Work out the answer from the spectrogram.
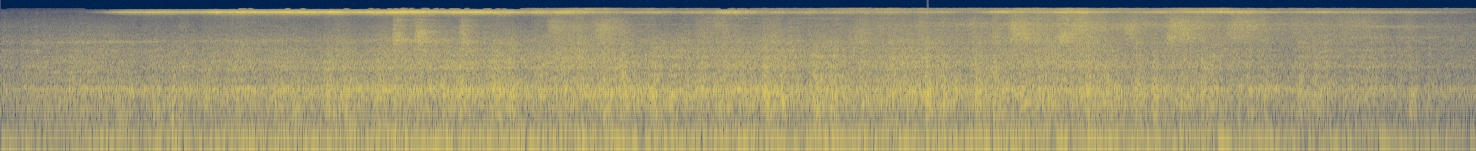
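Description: Chuo Line electric commuter train running past on the elevated viaduct: a steady rumble of wheels on rail that builds up over the first couple of seconds, holds, and eases off a little near the end.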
